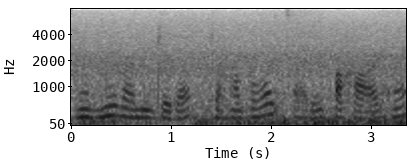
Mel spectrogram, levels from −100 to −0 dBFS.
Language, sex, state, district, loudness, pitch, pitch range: Hindi, female, Punjab, Pathankot, -17 LUFS, 205 Hz, 190-215 Hz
